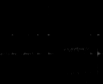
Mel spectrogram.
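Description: A drinking glass holding apple juice is tapped six times with fingernails, giving quiet, bright clinks. Each tap has a clear tone around 1.6 kHz with a higher overtone and dies away almost at once.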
